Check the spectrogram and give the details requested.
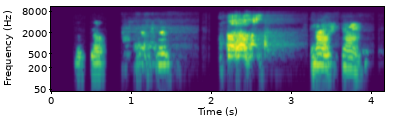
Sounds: Throat clearing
